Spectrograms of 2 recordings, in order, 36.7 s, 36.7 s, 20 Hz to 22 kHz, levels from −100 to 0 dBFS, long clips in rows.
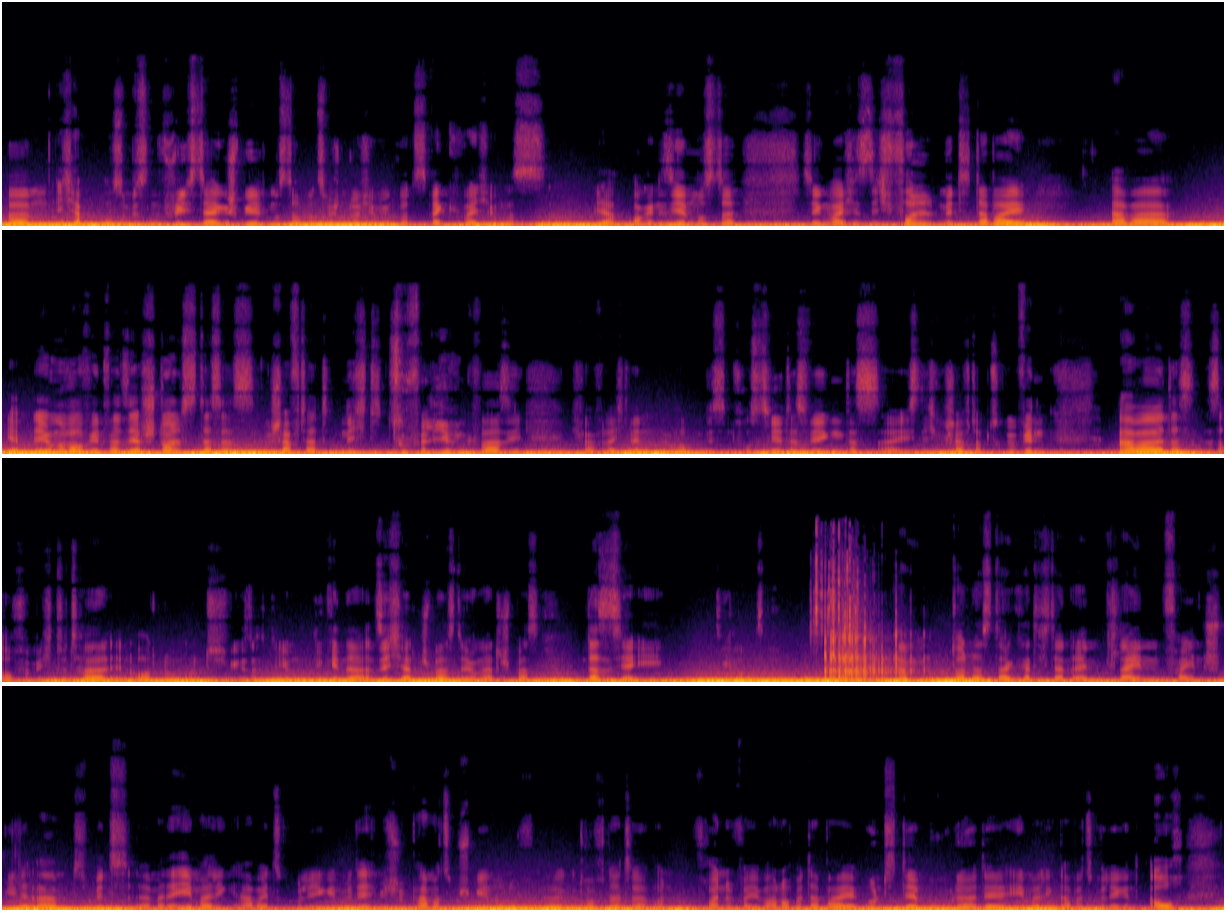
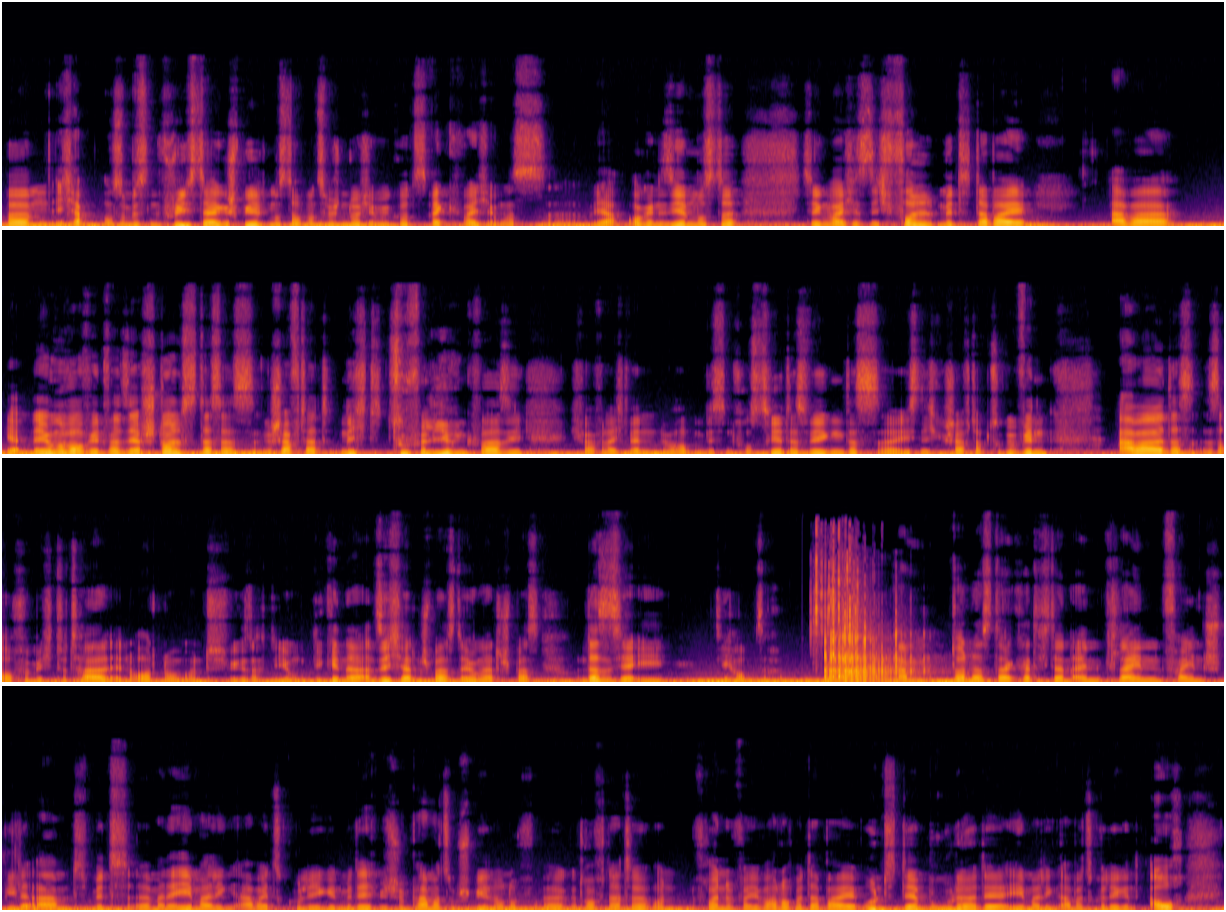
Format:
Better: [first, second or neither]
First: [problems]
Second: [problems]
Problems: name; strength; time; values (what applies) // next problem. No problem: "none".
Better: second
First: wind noise on the microphone; heavy; 1 dB above the speech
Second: wind noise on the microphone; occasional gusts; 20 dB below the speech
